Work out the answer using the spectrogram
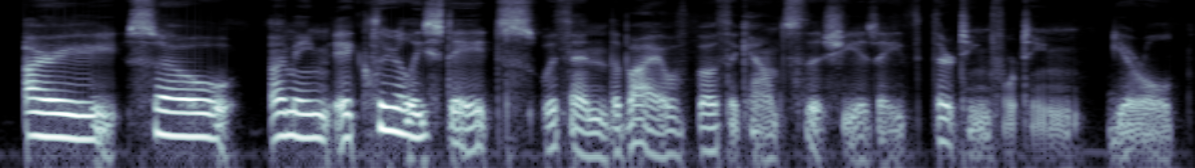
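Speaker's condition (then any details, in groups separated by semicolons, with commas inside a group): No condition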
